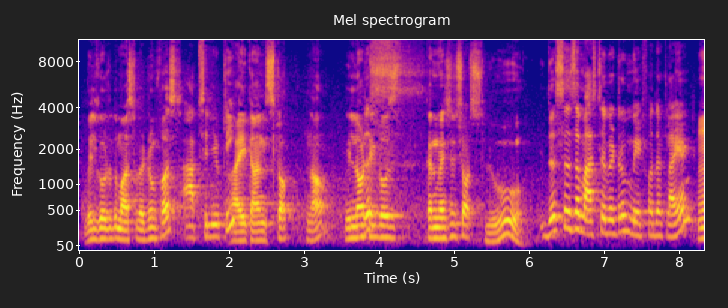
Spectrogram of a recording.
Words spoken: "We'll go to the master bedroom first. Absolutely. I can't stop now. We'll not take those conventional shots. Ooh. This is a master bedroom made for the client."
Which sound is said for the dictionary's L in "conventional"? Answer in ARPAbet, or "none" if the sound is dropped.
N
